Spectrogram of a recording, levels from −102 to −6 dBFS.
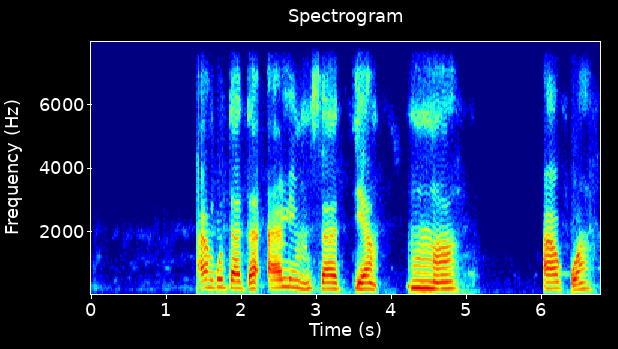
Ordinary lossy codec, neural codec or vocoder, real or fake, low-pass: Opus, 32 kbps; codec, 16 kHz, 6 kbps, DAC; fake; 7.2 kHz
